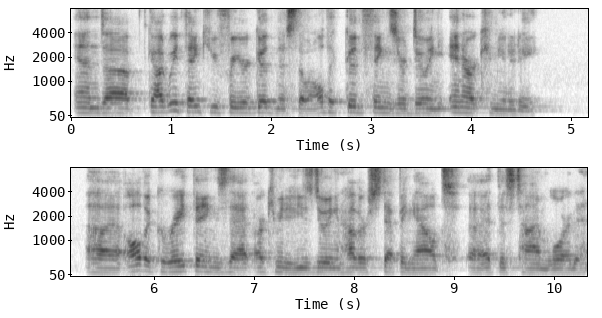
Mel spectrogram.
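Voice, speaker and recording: A pastor, a man, leading a spoken invocation at a council meeting, earnest and steady with some fillers. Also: mid-range voice, normal speed. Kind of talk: spoken prayer.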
